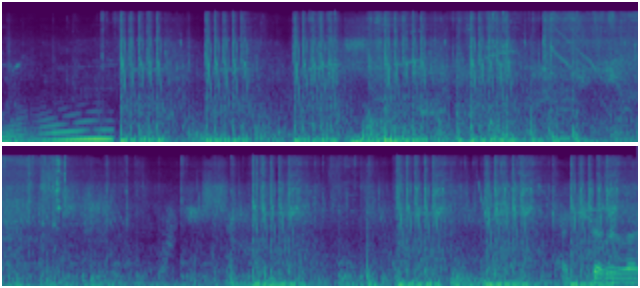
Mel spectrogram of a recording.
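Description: Sustained turret machine gun fire in Halo Infinite rattles in rapid bursts, loud and close, with brief gaps between volleys over the game's battle noise.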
